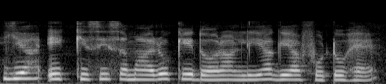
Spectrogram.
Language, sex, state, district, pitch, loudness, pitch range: Hindi, male, Jharkhand, Deoghar, 230 Hz, -18 LUFS, 215-245 Hz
